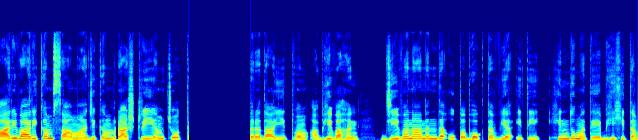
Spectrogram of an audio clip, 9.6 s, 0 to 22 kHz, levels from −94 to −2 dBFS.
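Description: At 1.74 to 1.78 s the speech freezes for 40 ms: an underrun with held sample. The output buffer emptied and the converter held its last value, so the waveform sits flat. Roughly 40 ms of audio is lost. From 2.84 to 3.77 s a rebuffering stall drops the sound to silence for 930 ms while the player waits for more data. It then resumes exactly where it stopped, so no audio is lost but nearly a second is added. At 7.98 s a second, briefer underrun holds the signal flat for 10 ms, skipping about that much audio.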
